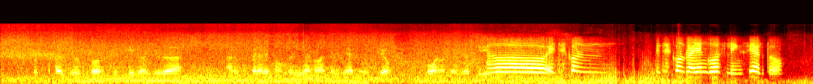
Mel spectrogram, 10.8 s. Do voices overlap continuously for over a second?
No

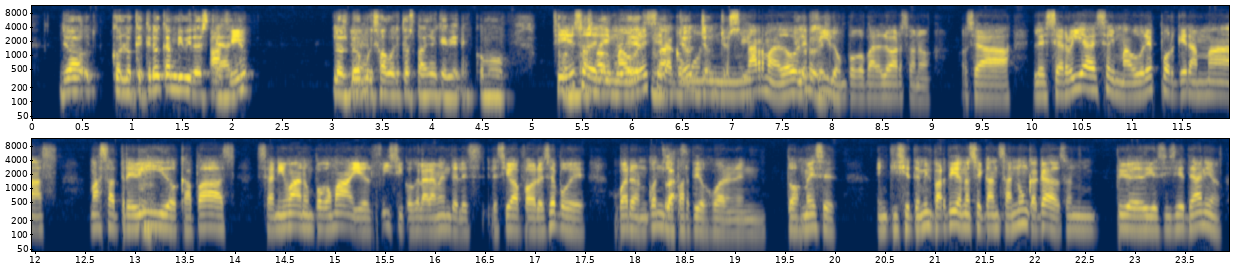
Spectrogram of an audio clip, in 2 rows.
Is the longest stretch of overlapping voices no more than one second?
No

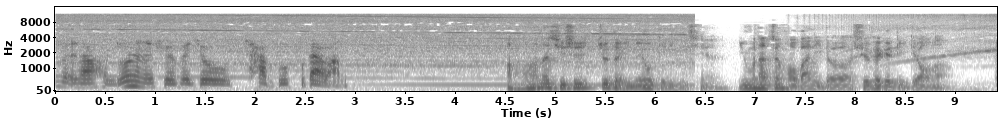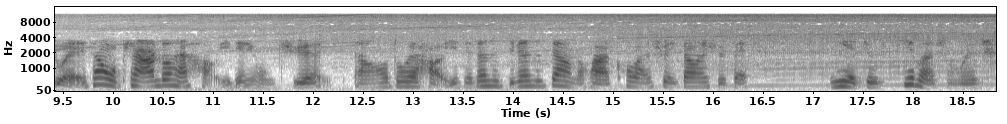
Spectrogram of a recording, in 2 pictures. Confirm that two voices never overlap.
Yes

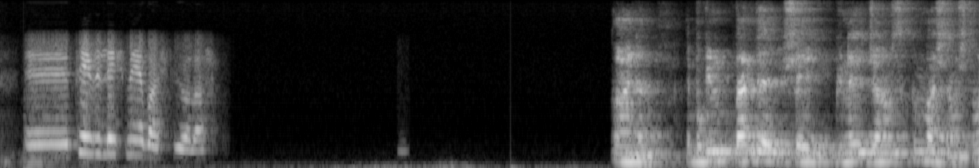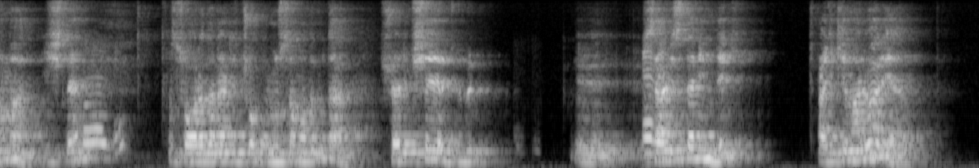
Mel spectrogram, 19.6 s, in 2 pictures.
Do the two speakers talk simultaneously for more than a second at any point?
No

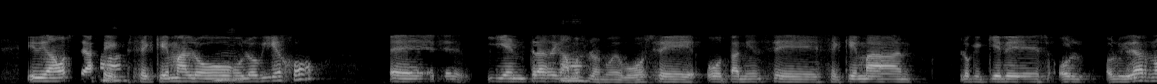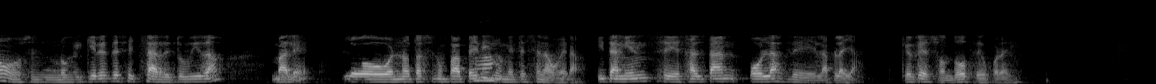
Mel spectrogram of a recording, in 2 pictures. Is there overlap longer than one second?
No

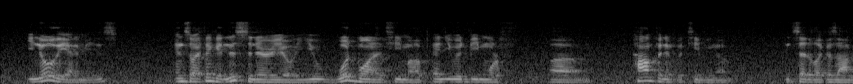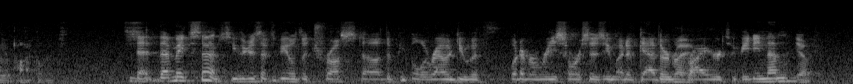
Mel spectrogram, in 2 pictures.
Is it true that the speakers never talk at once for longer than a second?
Yes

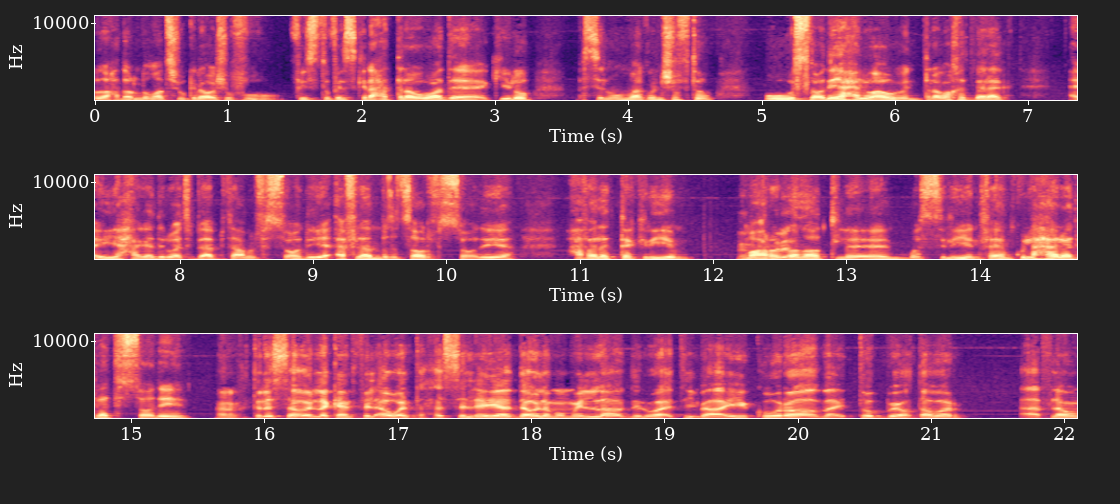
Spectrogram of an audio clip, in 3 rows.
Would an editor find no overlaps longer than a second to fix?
Yes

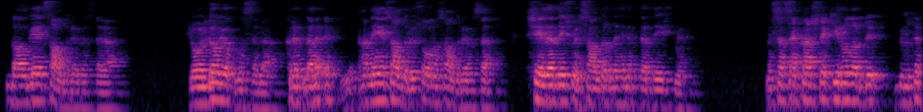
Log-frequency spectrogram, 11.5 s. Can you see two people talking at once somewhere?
No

